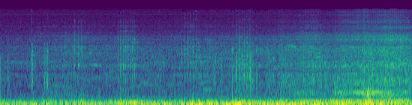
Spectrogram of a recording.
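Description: Side-by-side UTV engine running in loose sand, getting louder and revving up with a rising pitch near the end as it pulls through the sand. A few sharp knocks sound over it.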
